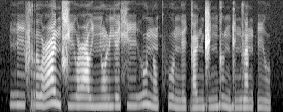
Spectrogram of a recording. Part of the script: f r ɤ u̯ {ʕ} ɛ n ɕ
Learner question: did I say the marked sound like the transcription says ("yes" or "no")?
yes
